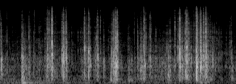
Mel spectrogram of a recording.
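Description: Old, brittle plastic blister pack of a carded action figure being pried open by hand: an irregular series of crackles and snaps as the yellowed plastic cracks and breaks.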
